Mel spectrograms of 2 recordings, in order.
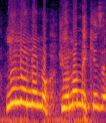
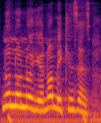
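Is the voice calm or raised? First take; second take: raised; calm. First: The voice is raised and louder. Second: The voice is at a normal level.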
